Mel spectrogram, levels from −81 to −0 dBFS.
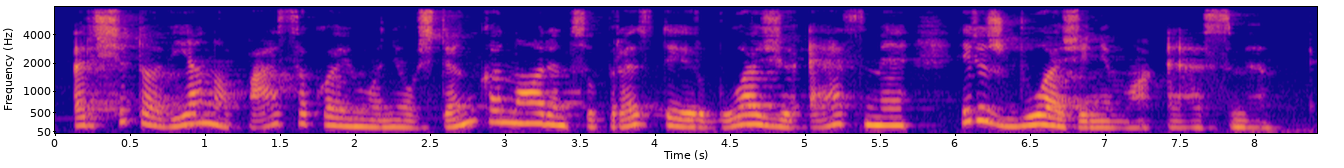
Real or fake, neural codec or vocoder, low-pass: real; none; 7.2 kHz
